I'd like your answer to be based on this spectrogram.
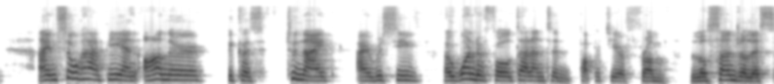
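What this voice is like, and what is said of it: French accent. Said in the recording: “I say it with my French accent.”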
